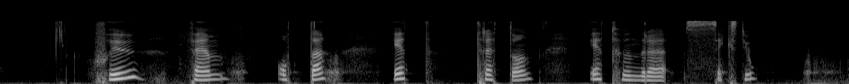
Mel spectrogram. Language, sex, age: Swedish, female, 26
